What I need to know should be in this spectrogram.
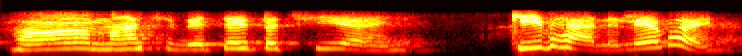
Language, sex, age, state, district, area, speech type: Maithili, female, 18-30, Bihar, Samastipur, urban, conversation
